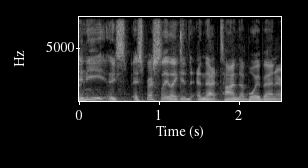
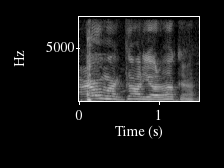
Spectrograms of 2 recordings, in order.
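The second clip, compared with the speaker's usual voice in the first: very high, laughing English impression; hammed-up tipsy-film-star English squeal; Dudley Moore; 10 semitones higher than usual. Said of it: "So it's only Dudley Moore".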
